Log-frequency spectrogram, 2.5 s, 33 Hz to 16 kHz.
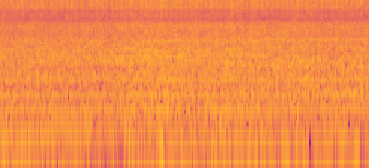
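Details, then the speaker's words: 2000-2007 Ford Focus (2.0/2.3L) after radiator and cooling fan assembly replacement, at normal temperature with max AC on: steady rush of air with no ticking or rubbing. Both radiator fans are running normally. "see that spinning and hard to tell but that one's also spinning as well so we should be good"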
